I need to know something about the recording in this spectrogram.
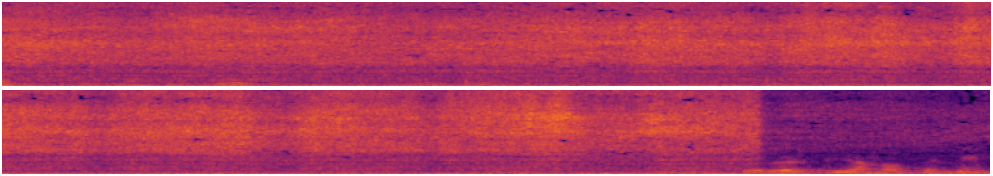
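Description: A spray gun hisses steadily.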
